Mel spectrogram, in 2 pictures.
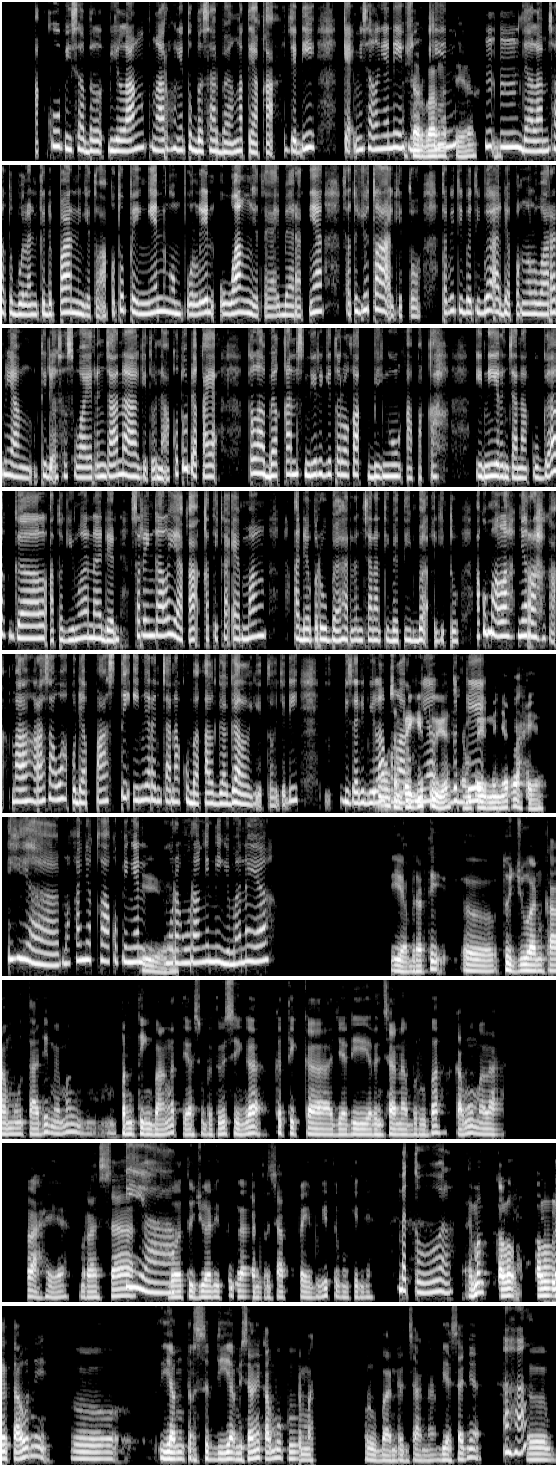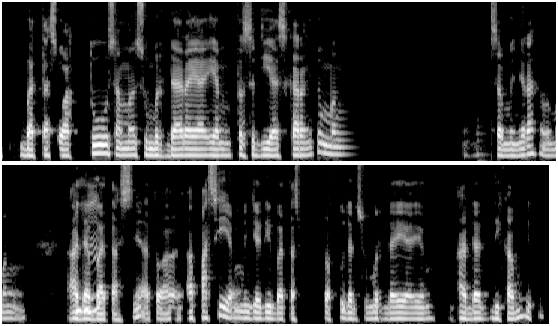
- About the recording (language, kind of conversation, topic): Indonesian, advice, Bagaimana saya menyesuaikan tujuan saat rencana berubah tanpa kehilangan fokus?
- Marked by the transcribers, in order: distorted speech; tapping; other noise; other background noise; "daya" said as "daraya"; unintelligible speech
